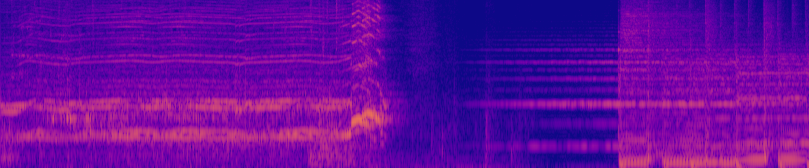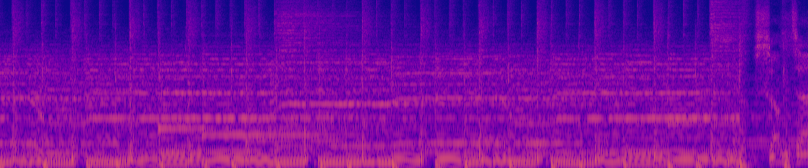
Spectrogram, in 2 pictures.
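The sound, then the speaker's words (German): A music track plays loudly: sustained, wavering tones open, then a brief near-silent gap, and a steady beat-driven groove with layered instruments kicks in and continues to the end. “was hören wir jetzt an Musik?”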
